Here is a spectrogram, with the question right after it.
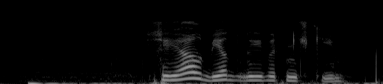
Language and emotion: Russian, sad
